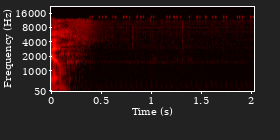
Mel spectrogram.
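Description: A man's spoken word trails off, then near silence with a faint steady electrical hum.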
